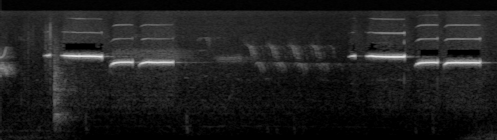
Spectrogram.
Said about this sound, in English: This is a mountain chickadee from the Sierra Nevada. And here's uh, the same species, a mountain chickadee from another population.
